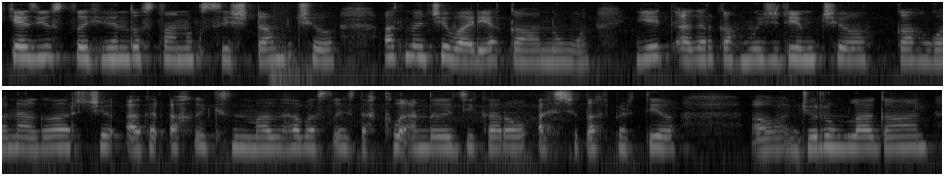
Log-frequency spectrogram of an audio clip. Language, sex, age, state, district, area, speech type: Kashmiri, female, 30-45, Jammu and Kashmir, Budgam, rural, spontaneous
